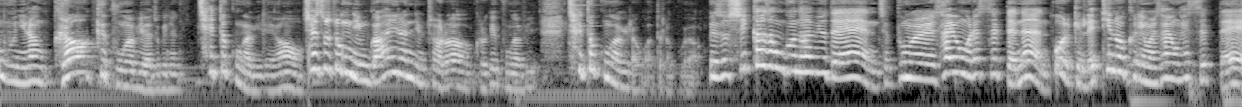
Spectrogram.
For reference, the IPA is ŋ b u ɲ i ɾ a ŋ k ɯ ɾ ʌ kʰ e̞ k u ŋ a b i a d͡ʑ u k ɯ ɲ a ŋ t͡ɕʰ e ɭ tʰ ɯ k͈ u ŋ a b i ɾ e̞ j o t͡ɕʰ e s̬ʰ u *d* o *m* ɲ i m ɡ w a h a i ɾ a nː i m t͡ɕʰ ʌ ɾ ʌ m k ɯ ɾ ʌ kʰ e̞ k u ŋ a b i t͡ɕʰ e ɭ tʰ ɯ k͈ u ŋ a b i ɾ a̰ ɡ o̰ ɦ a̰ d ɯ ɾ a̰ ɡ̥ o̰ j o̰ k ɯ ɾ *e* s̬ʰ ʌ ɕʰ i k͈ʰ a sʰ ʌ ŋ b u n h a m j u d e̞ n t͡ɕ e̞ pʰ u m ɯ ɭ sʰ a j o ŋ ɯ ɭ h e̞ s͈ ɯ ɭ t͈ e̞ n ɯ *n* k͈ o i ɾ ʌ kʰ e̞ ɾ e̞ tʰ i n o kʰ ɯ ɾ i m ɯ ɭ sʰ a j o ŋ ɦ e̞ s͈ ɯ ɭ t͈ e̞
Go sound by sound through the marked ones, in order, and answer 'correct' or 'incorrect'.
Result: incorrect, incorrect, correct, correct

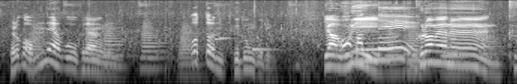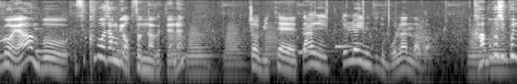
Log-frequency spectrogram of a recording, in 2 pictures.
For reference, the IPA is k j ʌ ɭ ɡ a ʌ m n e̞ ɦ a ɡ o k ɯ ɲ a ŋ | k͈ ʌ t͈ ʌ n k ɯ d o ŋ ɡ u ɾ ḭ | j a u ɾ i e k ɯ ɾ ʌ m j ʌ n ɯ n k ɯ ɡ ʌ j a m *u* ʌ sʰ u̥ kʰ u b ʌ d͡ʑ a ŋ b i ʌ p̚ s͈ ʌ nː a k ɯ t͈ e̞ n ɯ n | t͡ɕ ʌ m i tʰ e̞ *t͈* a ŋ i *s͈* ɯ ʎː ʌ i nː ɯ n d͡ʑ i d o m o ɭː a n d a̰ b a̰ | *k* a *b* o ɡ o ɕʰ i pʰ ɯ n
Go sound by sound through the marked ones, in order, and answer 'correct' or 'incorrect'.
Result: incorrect, correct, incorrect, correct, correct

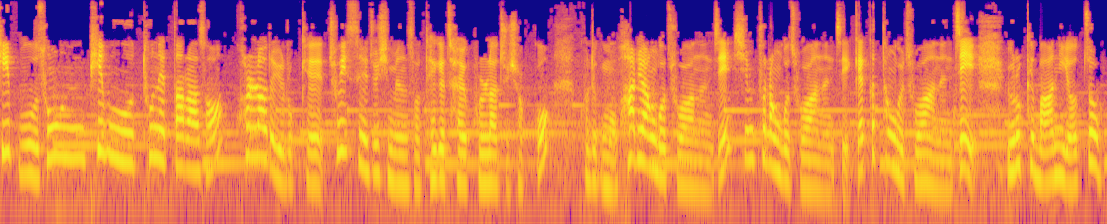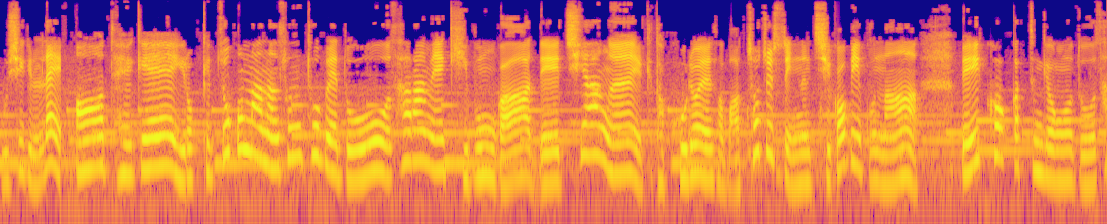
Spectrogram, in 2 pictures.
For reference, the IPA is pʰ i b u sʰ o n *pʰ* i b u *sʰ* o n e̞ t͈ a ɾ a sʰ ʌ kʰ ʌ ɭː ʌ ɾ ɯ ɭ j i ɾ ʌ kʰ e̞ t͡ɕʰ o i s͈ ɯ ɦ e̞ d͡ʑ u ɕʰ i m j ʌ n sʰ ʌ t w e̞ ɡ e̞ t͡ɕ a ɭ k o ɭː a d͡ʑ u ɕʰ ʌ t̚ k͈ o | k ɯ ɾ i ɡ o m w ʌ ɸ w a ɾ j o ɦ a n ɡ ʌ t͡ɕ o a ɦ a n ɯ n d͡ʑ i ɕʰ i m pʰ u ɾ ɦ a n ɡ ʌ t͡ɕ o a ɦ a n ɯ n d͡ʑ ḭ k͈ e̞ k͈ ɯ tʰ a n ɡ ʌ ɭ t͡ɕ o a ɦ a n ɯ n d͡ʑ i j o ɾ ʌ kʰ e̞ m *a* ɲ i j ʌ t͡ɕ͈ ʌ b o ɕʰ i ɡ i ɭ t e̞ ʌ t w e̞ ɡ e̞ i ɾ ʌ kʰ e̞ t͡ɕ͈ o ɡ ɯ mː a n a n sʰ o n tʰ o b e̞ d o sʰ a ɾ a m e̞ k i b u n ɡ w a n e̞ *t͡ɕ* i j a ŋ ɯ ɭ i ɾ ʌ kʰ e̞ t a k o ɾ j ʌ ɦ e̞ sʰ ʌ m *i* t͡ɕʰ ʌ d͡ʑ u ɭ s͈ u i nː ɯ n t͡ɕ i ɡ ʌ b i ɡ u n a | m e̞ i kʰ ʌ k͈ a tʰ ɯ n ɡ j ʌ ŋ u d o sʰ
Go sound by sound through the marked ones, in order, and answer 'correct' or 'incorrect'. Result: correct, incorrect, correct, incorrect, incorrect

